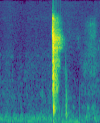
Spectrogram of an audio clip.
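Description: A quick, sharp intake of breath about a second in, followed by a fainter second one, between stretches of near-silent room tone.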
